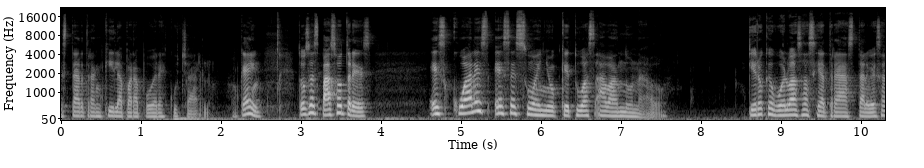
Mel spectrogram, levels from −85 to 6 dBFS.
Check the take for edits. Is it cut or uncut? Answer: cut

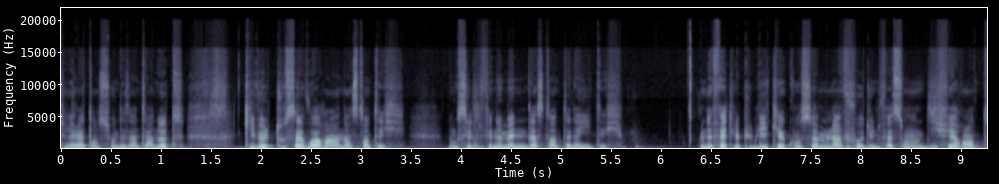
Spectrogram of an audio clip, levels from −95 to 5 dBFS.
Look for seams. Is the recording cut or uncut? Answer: uncut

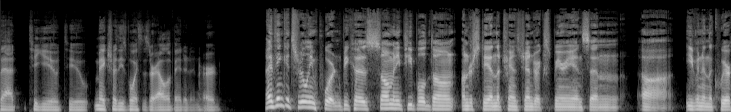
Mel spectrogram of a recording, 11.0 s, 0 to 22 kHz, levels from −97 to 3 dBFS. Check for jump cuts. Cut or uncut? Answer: uncut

